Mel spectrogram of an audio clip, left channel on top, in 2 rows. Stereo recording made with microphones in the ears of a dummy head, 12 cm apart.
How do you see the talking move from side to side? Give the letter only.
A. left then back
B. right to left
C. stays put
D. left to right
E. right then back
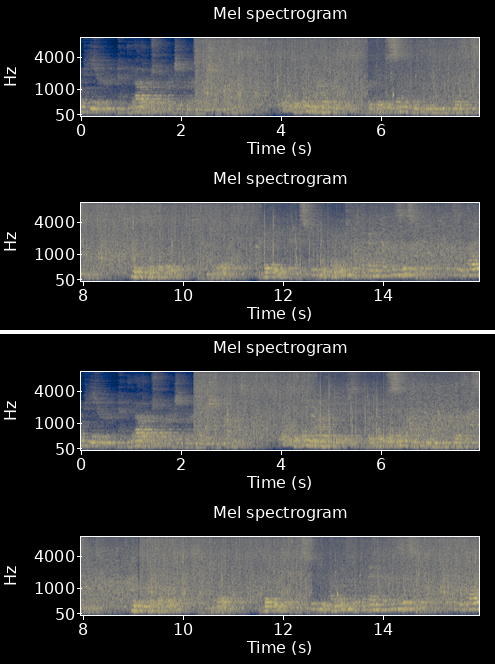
C.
